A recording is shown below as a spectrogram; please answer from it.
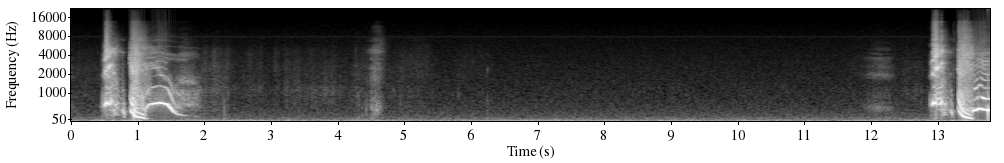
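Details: Repeatedly sneezing on waking in the morning, unsure if pollen is the cause after a day of rain: two explosive sneezes in quick succession, a long pause, then another sharp sneeze.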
